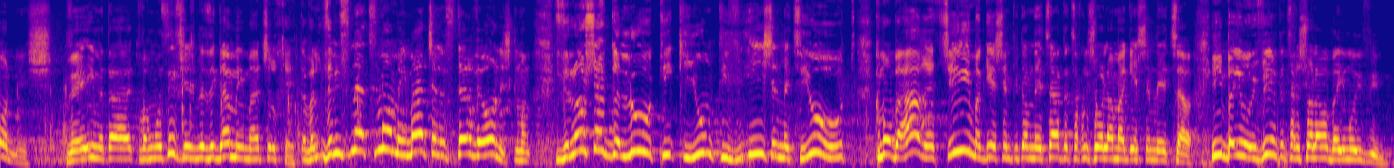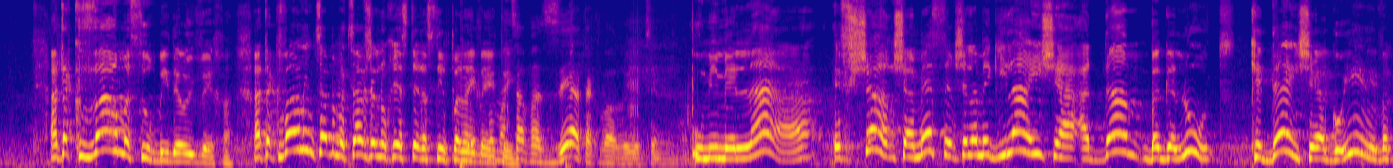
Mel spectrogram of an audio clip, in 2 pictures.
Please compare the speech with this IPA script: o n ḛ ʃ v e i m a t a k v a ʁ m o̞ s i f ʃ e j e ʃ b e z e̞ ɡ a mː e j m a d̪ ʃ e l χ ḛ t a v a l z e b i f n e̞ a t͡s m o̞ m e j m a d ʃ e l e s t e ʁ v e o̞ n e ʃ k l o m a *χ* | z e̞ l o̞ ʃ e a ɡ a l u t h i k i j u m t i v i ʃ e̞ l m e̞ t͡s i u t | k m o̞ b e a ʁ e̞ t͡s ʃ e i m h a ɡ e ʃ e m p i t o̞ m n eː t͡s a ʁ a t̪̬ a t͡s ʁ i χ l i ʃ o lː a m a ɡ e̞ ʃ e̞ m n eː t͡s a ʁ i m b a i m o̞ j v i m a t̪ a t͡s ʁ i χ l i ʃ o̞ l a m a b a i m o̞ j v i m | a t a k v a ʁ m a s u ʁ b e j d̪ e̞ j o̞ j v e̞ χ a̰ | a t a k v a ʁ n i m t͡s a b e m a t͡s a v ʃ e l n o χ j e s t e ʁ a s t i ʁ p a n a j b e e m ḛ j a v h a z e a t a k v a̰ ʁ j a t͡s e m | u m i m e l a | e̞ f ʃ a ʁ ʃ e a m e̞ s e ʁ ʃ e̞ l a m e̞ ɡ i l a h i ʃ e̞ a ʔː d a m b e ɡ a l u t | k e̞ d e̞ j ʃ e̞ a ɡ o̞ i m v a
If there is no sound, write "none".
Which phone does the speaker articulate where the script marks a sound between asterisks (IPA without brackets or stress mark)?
ʁ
